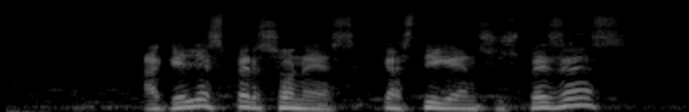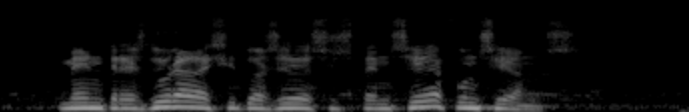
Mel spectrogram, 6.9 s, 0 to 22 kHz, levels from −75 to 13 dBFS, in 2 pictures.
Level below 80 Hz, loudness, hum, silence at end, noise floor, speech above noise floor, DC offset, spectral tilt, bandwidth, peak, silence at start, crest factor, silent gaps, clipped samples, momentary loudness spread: -70 dBFS; -34 LUFS; none; 0.6 s; -67 dBFS; 34 dB; under 0.1%; -6.5 dB/octave; 13 kHz; -18 dBFS; 0.7 s; 16 dB; none; under 0.1%; 11 LU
